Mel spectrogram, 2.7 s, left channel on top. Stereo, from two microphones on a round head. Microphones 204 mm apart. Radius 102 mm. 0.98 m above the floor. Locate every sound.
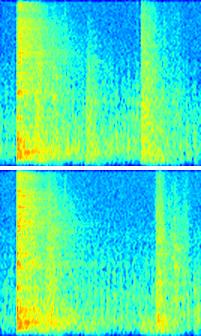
0.2 s a snare drum: 40° right (ahead or behind), 1.9 m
